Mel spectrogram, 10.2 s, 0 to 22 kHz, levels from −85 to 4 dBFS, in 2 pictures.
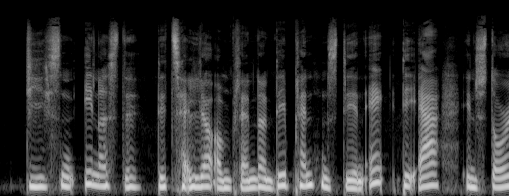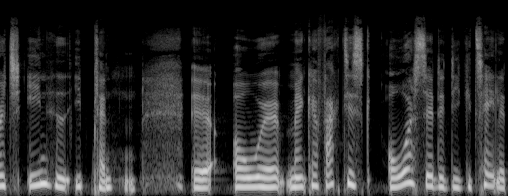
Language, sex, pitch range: Danish, female, 180-230 Hz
